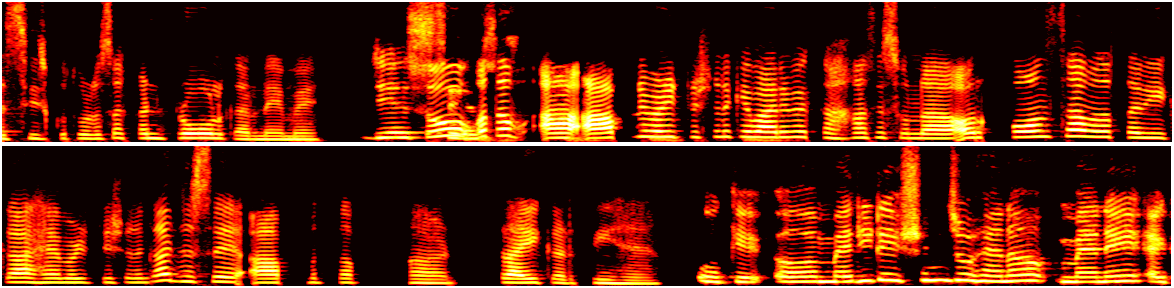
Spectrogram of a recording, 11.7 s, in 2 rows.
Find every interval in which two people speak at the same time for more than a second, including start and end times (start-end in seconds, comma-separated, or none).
none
